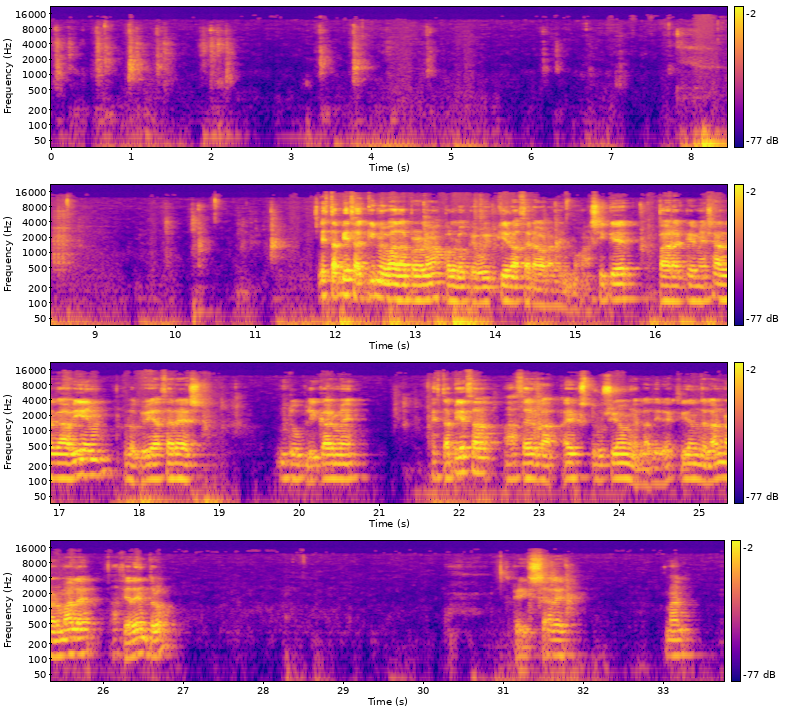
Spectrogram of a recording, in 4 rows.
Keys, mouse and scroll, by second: 0.4-10.2 shift+middle drag, 1.9 g, 3.4 click, 8.4 right click, 10.2 l, 10.6-20.0 middle drag, 21.5 shift+d, 21.9 right click, 22.8 alt+e, 28.3 click, 28.5-33.7 middle drag, 31.6 ctrl+z.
